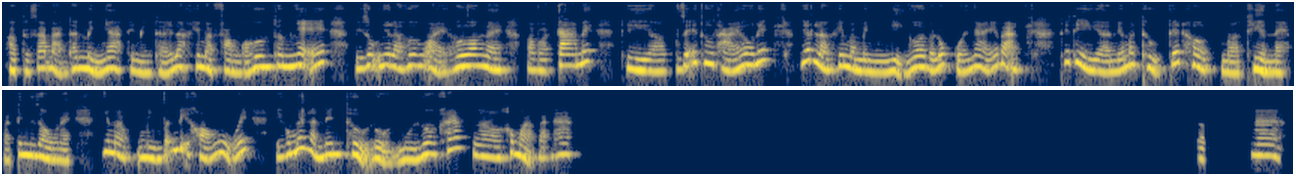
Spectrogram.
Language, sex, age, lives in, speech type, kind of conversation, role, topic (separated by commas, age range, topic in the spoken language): Vietnamese, female, 20-24, Vietnam, read, expert-assistant, asker, Khi bị mất ngủ, nên ưu tiên thay đổi thói quen sinh hoạt hay dùng thuốc hỗ trợ giấc ngủ: Phương án nào an toàn và lâu dài hơn?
